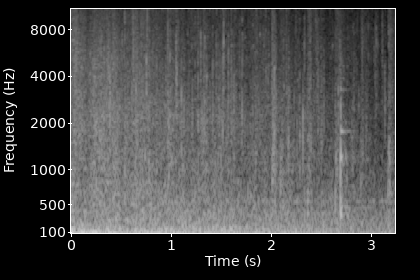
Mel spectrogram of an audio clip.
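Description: A Depulso spell blast goes off in a Hogwarts video game as a loud, booming burst with a rumbling low end that decays over a few seconds.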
